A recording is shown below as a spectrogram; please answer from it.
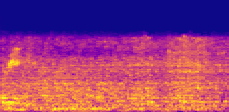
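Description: Steady road and engine noise heard inside a moving car's cabin.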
